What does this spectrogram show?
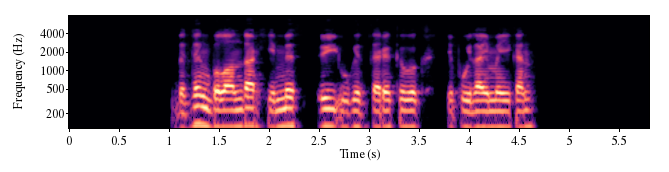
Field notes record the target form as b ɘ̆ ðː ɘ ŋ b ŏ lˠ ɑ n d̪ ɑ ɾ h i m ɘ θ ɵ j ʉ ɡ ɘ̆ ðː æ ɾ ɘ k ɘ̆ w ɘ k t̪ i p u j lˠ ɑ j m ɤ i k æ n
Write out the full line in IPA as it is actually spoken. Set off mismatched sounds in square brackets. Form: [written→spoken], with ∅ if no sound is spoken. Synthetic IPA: b ɘ̆ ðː ɘ ŋ b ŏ lˠ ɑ n d̪ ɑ ɾ h i m ɘ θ ɵ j ʉ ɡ ɘ̆ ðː æ ɾ ɘ k ɘ̆ w ɘ k t̪ i p u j lˠ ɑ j m ɤ i k æ n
